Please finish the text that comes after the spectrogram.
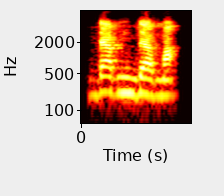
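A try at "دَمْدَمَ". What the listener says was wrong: ఇక్కడ మనం దీర్ఘం అస్సలు తీయకూడదు. స్పష్టంగా త్వరగా చదవాలి.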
